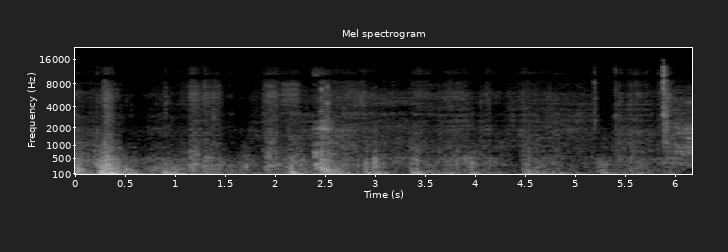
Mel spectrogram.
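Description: Handling noise from a grease gun and mower-deck spindle: a dull thump just after the start, then a few lighter knocks and rustles that fade away as the gun is taken off the spindle's grease fitting.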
